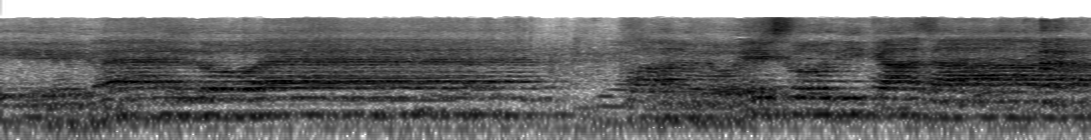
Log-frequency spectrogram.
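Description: A crowd of people singing together in unison, with a short break about four seconds in before they carry on.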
